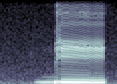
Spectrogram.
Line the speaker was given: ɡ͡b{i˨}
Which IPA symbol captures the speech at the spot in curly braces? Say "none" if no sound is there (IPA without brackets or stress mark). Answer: i˨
